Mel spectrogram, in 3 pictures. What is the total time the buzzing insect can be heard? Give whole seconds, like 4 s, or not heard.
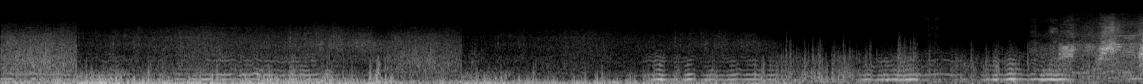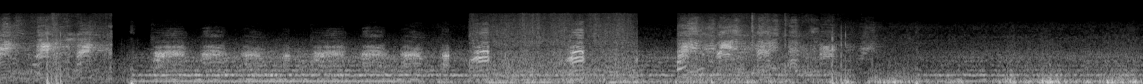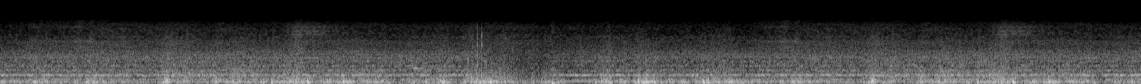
34 s.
